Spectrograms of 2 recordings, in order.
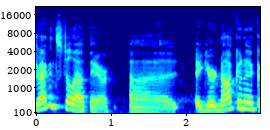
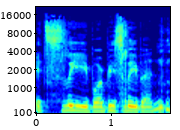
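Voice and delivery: hard-boiled film-noir detective narration voice. Riffing with friends about a sleepy Vimes, in a noir detective voice. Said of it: "Noir detective voice in this world".

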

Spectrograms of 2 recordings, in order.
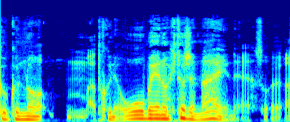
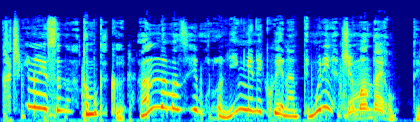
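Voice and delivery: put-on voice pushed very high; 4 dB quieter than usual. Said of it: "高い声で言わないと".

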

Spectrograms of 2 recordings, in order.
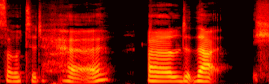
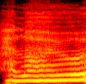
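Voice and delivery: mock irritated, fed-up, loud, annoyed voice; 3 semitones higher, 10 dB louder than usual. Describing how their mum always answered the phone, imitating an annoyed hello. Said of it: "Why are you already annoyed?".

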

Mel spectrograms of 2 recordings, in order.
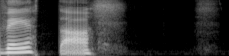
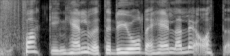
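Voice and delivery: plain

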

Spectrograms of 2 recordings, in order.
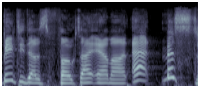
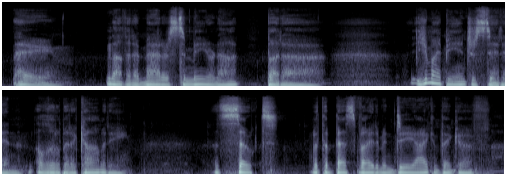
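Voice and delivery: low, sexy, luring, seductive voice. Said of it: "lure, using your, all of your sexy wiles".

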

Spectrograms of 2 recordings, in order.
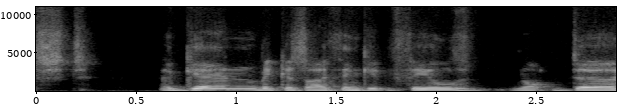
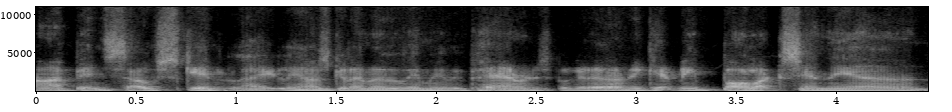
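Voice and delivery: put-on horrific, creaky, rough dirty-old-man voice; 4 semitones lower than usual. Trying out a joke line aloud to ask how it sounds: dirty old man voice. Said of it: "some horrific dirty old man".

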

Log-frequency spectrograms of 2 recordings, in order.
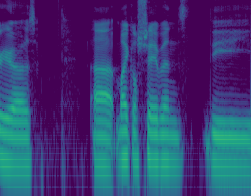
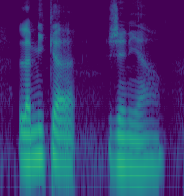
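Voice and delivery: French-accented pronunciation. Saying the italian title of a novel aloud: french accent. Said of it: "that was a French accent".

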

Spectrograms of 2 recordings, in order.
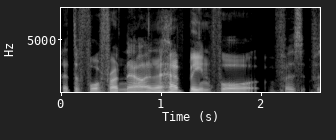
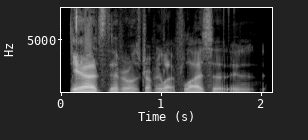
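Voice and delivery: ordinary talk, nothing marked

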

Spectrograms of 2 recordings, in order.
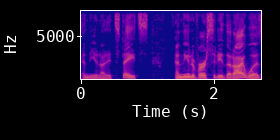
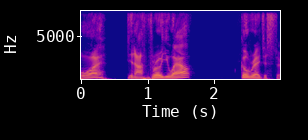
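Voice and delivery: loud, gruff voice; 8 dB louder than usual. Retelling the band leader's answer after rehearsal, gruff Paul Jeffries imitation. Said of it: "with a gruff voice".

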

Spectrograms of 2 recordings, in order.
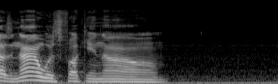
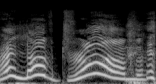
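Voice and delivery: put-on acted old woman voice; 6 dB louder than usual. Doing a bit in an ad for a live show: Grandma voice.

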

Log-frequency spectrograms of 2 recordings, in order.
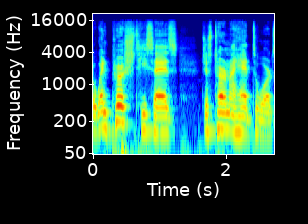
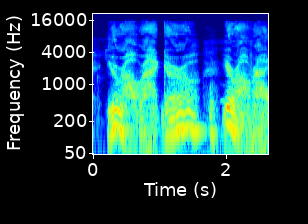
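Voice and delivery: put-on sexy intimate voice, quieter; 2 semitones lower, 11 dB quieter than usual. Imitating a game character speaking to his horse: sexy intimate Arthur voice. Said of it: "it's just him leaning in and going".

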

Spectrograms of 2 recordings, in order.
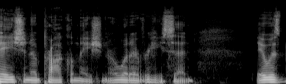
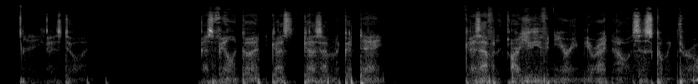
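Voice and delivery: speaking in a whisper, quieter. Greeting listeners close to the microphone: whispering. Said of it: "the world's quietest podcast".

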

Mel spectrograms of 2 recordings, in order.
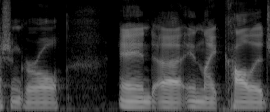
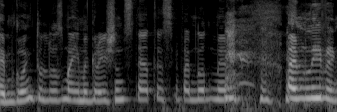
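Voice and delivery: put-on sobbing, very high-pitched, tearful crying voice. Retelling a story where the groom gets cold feet, imitating the woman crying. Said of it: "she's like crying and like".

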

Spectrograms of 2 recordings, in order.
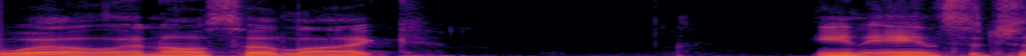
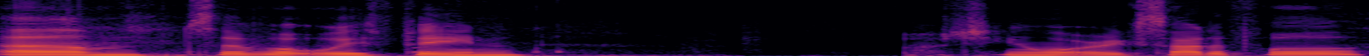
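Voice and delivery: flat, unenthused tone. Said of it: "He sounds so unenthused".

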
